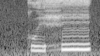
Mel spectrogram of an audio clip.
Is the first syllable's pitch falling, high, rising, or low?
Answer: low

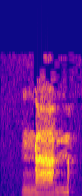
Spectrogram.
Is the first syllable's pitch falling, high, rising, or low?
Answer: rising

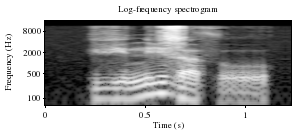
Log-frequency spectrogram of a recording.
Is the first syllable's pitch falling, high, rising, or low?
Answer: low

